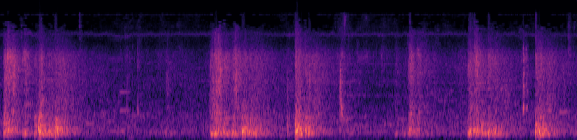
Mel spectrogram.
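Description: Procession drums beating a slow, measured march: heavy drum strokes in pairs, repeating about every two seconds.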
